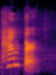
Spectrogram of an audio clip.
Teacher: stress goes on the first syllable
